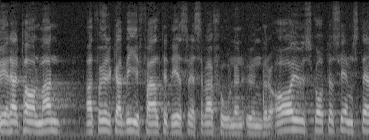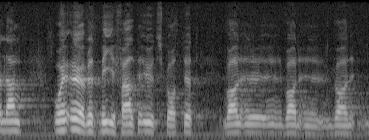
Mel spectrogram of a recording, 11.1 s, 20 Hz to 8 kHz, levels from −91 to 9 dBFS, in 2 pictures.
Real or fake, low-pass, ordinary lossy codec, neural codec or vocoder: real; none; none; none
